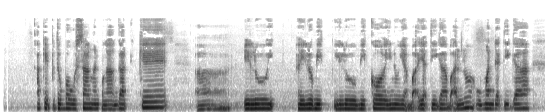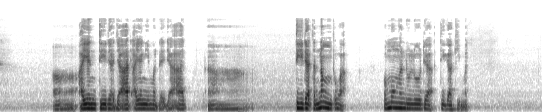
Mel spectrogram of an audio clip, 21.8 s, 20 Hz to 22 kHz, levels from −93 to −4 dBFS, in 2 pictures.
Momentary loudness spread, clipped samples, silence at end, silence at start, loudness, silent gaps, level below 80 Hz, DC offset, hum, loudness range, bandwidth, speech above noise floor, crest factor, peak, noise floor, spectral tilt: 14 LU; under 0.1%; 1.5 s; 0.75 s; -20 LUFS; none; -62 dBFS; under 0.1%; none; 6 LU; 11 kHz; 43 dB; 20 dB; -2 dBFS; -63 dBFS; -7.5 dB/octave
